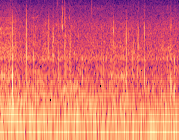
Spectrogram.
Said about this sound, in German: So, ich pirsch mich mal langsam ein bisschen vor im Regen, im Dauerregen.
